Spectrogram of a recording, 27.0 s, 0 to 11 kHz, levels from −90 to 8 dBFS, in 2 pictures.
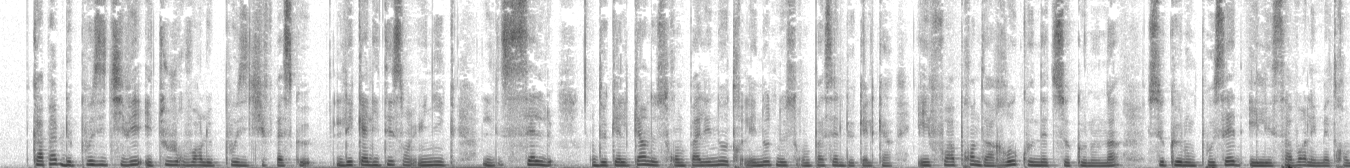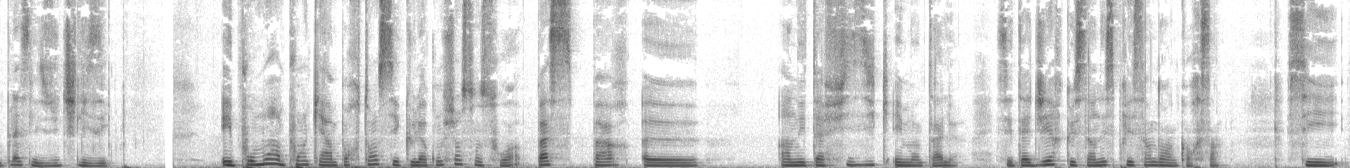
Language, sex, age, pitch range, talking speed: French, female, 20-39, 190-225 Hz, 190 wpm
